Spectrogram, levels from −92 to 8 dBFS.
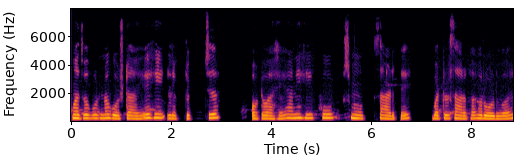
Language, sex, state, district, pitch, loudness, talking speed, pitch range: Marathi, female, Maharashtra, Sindhudurg, 225 Hz, -16 LUFS, 115 wpm, 210-250 Hz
